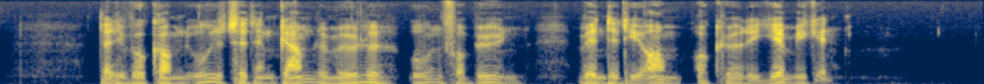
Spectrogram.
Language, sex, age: Danish, male, 69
